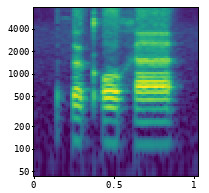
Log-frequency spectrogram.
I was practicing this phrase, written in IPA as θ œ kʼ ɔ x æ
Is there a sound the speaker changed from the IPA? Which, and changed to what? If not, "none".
none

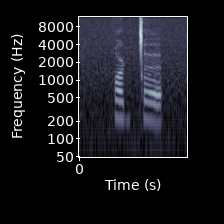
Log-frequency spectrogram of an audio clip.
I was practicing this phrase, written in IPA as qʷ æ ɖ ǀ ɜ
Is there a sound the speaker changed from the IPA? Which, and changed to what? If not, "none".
æ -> ɜ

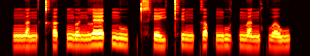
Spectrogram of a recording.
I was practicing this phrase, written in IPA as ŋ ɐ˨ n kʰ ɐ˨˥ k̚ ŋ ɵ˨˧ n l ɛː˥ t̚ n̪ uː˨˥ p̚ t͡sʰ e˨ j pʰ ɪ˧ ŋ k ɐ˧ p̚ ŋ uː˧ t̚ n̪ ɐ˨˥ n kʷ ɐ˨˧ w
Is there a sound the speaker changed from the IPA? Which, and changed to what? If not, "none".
pʰ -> kʰ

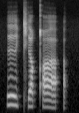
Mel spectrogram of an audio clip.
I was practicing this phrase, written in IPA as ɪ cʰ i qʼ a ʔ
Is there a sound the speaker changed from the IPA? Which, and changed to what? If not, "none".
i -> ɪ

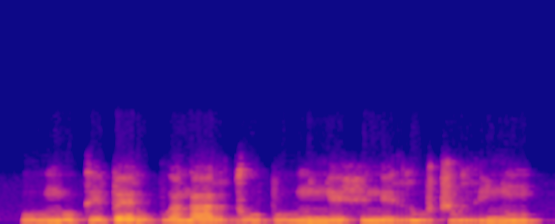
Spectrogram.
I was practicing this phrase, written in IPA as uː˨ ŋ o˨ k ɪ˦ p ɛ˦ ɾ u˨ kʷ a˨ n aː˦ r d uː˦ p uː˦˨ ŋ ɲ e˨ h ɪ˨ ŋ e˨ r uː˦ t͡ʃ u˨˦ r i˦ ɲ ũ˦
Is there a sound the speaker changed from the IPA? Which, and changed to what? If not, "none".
none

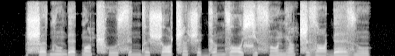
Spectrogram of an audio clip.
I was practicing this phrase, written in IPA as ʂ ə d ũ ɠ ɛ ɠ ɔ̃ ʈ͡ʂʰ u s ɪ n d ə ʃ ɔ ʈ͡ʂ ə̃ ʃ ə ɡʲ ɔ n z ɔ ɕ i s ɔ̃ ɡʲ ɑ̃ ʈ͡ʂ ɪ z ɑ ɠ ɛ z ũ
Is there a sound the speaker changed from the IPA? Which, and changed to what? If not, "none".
none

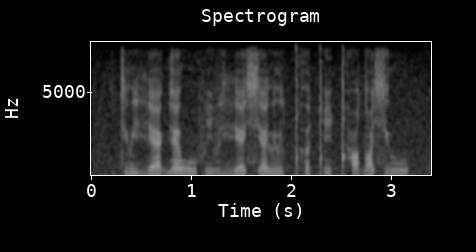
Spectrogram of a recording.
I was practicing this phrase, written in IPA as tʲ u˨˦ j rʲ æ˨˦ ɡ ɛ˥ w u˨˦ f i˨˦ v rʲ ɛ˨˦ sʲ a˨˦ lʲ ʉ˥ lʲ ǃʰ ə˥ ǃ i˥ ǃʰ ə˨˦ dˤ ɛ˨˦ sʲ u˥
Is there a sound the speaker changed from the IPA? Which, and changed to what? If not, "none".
ʉ˥ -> u˥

